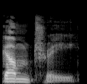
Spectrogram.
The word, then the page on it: gum tree: British English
